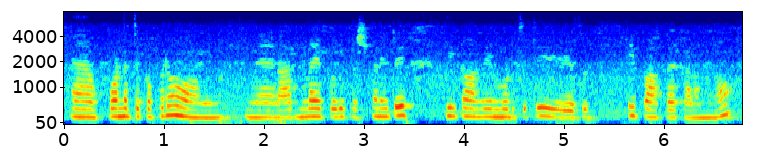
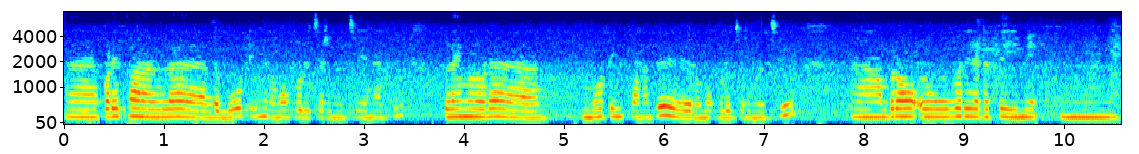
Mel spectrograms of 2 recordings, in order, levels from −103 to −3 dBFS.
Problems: none marked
